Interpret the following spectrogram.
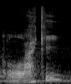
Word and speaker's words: LaCie: hard drive by a company called lackey l-a-c-i-e i believe that's how you pronounce it and it's got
